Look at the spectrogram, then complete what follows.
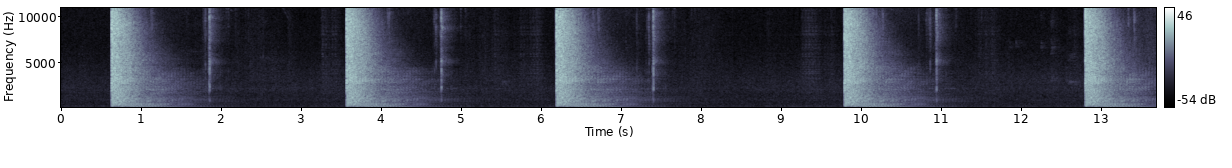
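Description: Five shots from a Taurus 856 Defender .38 Special revolver firing Fiocchi 130 grain full metal jacket rounds in single action, about three seconds apart, each echoing in an indoor range. After each of the first four shots comes a small click, the hammer being thumbed back for the next shot.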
